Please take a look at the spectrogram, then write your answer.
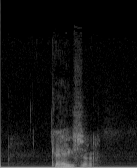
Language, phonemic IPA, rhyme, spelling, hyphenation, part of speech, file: Dutch, /ˈkɛi̯.zər/, -ɛi̯zər, keizer, kei‧zer, noun, Nl-keizer.ogg
- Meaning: emperor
